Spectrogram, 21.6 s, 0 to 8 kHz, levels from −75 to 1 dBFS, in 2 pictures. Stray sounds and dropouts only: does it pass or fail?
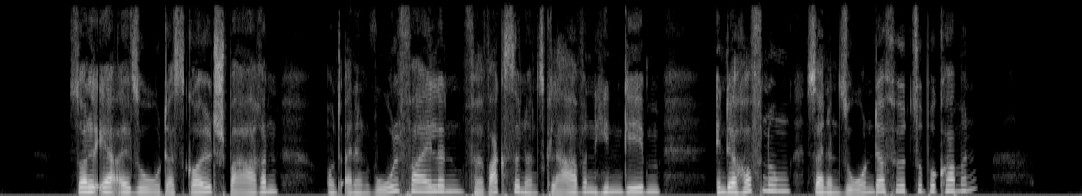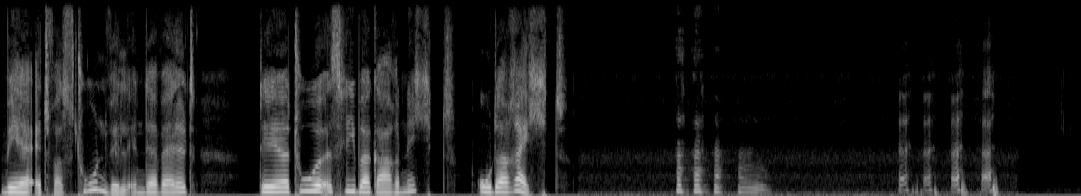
fail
